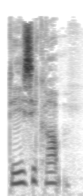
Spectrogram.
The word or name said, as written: decigram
